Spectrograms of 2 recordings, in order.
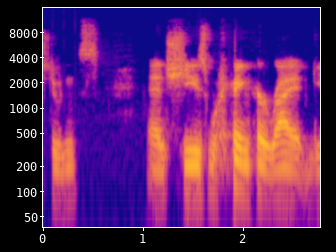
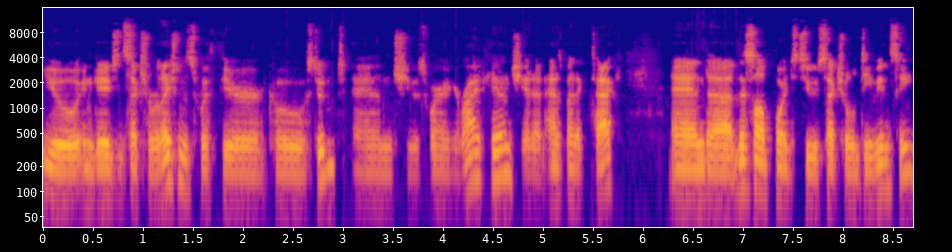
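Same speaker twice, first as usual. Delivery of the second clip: plain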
